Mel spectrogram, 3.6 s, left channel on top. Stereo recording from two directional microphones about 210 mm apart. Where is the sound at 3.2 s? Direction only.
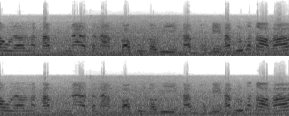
5° left (ahead or behind).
